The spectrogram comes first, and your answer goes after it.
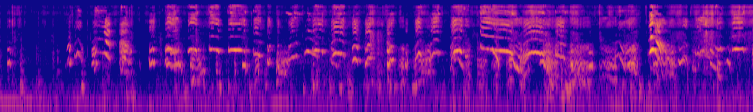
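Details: Jindo puppies, a litter of nine, playing under the care of their mother Sarang: a busy chorus of squeaky whines and yelps, several rising then falling, some louder squeals near the end, with scuffling and rustling throughout.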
